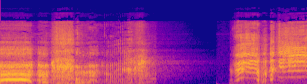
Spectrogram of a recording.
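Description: A hyena produces rough, guttural calls with rising and falling whoops and grunting bursts. After a brief pause, a second burst of strained, bending calls follows.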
